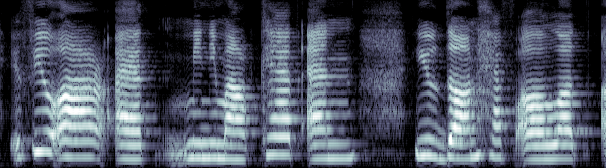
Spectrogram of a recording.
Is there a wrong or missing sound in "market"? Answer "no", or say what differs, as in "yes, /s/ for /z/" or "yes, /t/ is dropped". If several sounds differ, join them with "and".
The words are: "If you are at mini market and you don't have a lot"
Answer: yes, /l/ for /ɹ/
